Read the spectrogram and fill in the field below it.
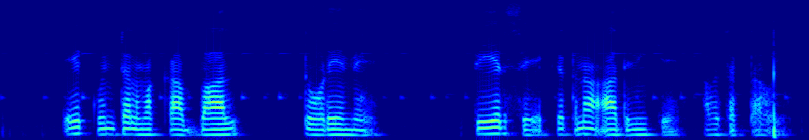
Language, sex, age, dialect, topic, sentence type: Magahi, male, 46-50, Western, agriculture, question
